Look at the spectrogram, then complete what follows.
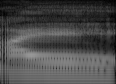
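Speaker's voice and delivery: play-acted phony friendly, high, drawn-out "hi". Imitating a younger sister greeting strangers: imitating a sister's fake greeting. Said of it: "That is a fake Cotty smile, like".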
